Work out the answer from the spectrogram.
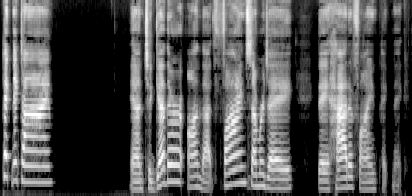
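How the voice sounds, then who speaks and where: A woman reading a children's book aloud in an expressive narrating style, with deliberate, dramatic phrasing. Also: lowish voice. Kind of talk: expressive storybook read-aloud.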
